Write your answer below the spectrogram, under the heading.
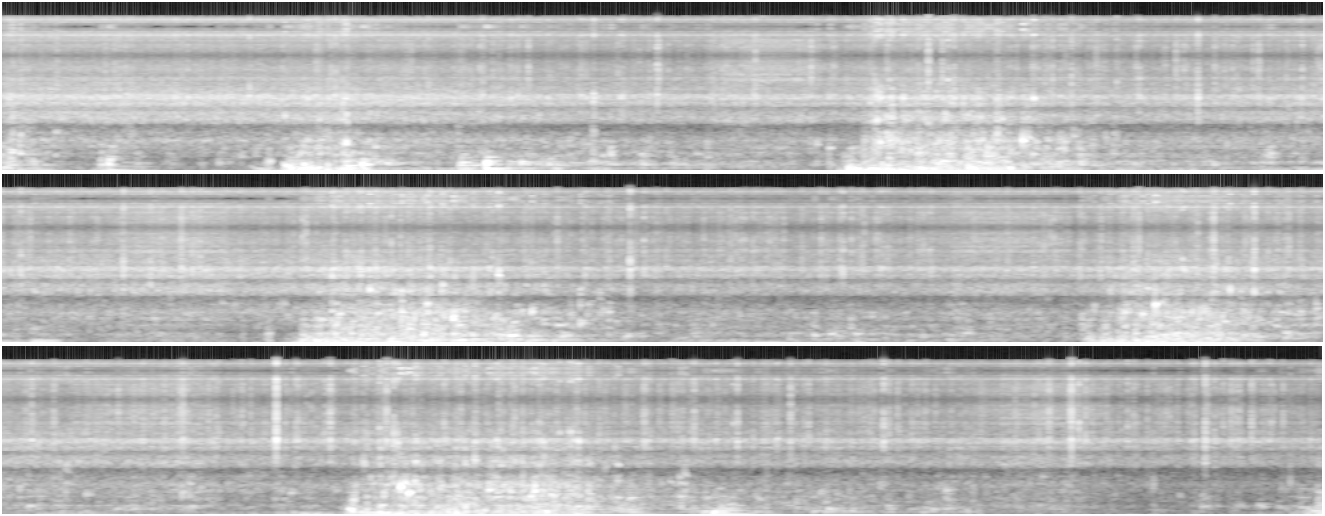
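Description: Scuba diver's exhaled bubbles from the regulator, heard underwater: a bubbling gurgle in about five bursts, one every five or six seconds, each lasting a couple of seconds, with quieter breathing between them.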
